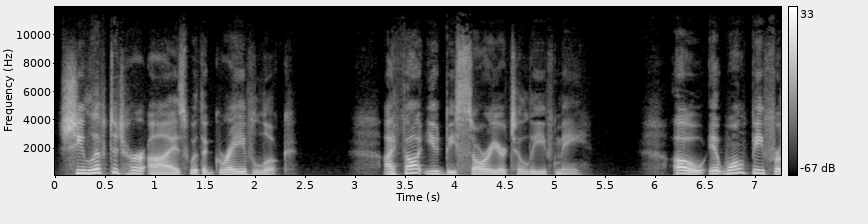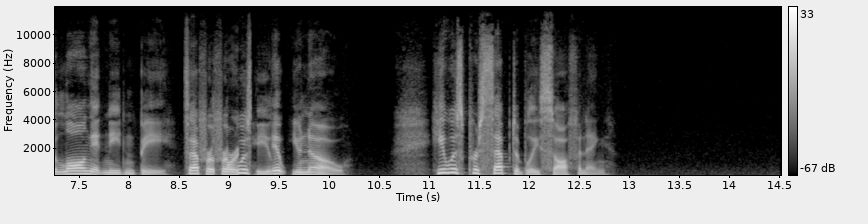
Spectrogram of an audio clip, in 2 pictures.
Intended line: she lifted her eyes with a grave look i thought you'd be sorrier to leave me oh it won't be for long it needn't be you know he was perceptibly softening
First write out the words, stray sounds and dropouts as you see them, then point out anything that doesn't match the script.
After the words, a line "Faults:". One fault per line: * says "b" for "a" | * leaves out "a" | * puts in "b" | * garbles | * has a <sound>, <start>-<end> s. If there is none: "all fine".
she lifted her eyes with a grave look i thought you'd be sorrier to leave me oh it won't be for long it needn't be [garbled] you know he was perceptibly softening
Faults:
* garbles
